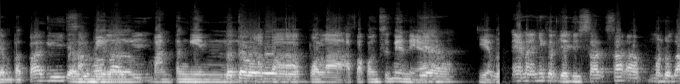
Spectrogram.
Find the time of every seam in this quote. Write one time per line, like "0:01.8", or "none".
0:05.0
